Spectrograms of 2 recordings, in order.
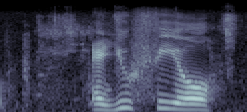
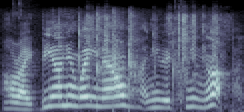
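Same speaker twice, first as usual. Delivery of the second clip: brisk dismissal; 8 semitones higher, 5 dB louder than usual. Acted. Shooing the customer out.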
